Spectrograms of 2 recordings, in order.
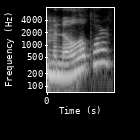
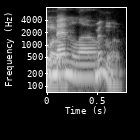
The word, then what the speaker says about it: Menlo: on a rocket Farm is it Manila Park no Menlo what did I say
